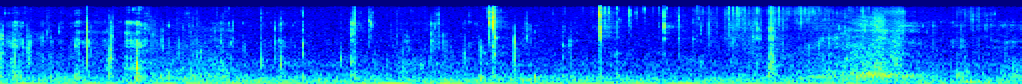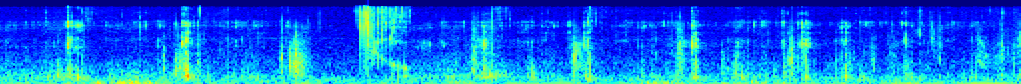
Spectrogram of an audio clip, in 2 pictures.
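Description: Close-miked chewing of grilled lyulya kebab: irregular wet mouth smacks and sharp clicks, a few of them louder.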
